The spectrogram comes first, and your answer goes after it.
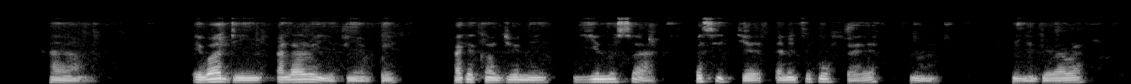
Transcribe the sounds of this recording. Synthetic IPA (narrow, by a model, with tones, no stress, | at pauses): a˨ | i˨wa˦dĩ˧a˧la˦ɾo˦i˨je˨fĩ˧˦j̃ɛ̃˨k͡pe˦ | a˧ki˦kã˧d͡ʒi˦o˦nĩ˧ | ji˦nũ˦sa˦˨ | o˦si˦˨d͡ʒɛ˨˦ɛ˧nĩ˧ti˦ko˦˨fɛ˨˦˨ | i˨j̃ĩ˨d͡ʒɛ˨˧ɾa˦wa˦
